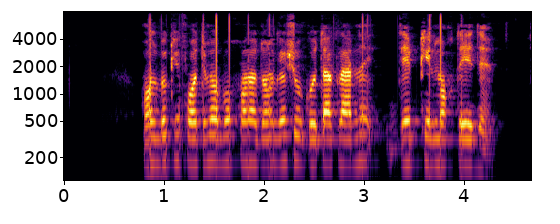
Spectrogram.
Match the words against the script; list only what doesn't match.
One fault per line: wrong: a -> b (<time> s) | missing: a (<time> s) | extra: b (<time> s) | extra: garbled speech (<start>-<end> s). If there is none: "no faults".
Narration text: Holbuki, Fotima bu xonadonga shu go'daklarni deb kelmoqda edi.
no faults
